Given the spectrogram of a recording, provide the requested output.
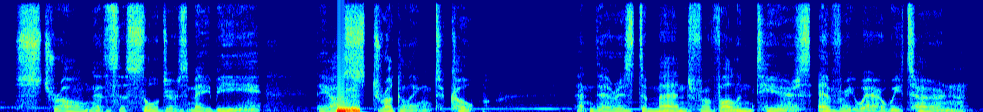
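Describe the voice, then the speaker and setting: Pitched fairly low, a man speaks in a put-on character voice. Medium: video game. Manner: formal, eloquent.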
